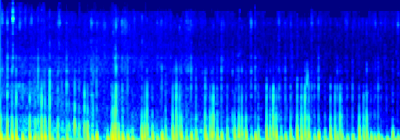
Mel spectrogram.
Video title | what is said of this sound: Gibi ASMR Toaster Coaster Cork Tapping, Tracing, Scratching & Unboxing | This is a cork coaster, shaped like a piece of bread. Like a piece of toast.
